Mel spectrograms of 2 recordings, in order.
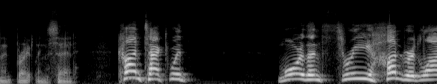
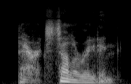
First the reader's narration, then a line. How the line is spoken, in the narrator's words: Lieutenant Streeter whispered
